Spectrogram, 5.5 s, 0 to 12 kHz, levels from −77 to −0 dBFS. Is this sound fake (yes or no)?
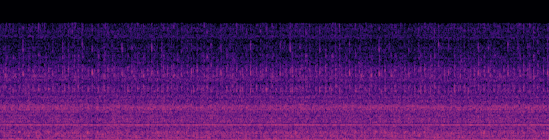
no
